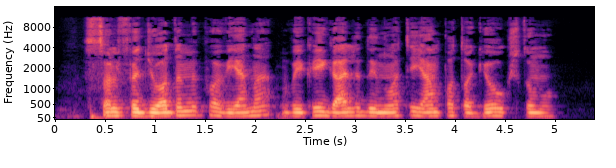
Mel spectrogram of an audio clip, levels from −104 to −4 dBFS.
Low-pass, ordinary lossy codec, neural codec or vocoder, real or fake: 14.4 kHz; MP3, 48 kbps; none; real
